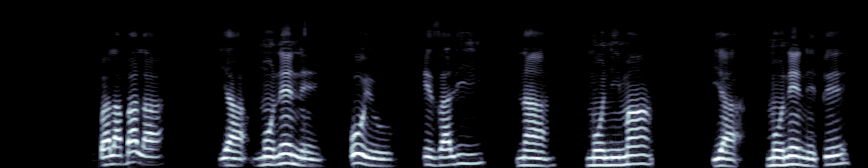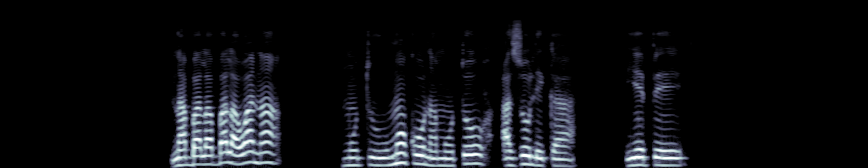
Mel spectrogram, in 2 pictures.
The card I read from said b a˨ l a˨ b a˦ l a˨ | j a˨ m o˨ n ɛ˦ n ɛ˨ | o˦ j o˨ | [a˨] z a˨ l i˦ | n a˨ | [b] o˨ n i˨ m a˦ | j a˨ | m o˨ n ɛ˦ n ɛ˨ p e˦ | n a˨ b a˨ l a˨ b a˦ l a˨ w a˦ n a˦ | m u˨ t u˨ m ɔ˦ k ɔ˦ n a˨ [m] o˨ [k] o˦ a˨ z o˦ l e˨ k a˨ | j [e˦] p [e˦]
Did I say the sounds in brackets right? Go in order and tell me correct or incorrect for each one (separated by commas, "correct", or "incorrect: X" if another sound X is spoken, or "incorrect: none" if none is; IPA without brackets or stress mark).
incorrect: e˨, incorrect: m, correct, incorrect: t, correct, correct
